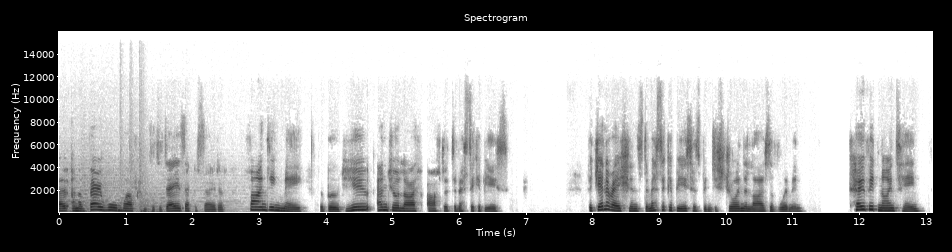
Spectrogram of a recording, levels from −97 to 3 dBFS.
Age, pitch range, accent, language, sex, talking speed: 30-49, 155-210 Hz, British, English, female, 150 wpm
